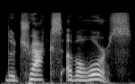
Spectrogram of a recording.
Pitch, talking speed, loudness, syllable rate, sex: 200 Hz, 220 wpm, -19 LUFS, 5.3 syllables/s, female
